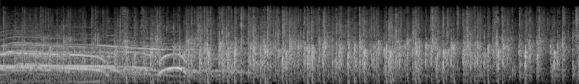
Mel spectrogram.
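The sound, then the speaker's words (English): A small studio audience at the BBC headquarters on Beechgrove Terrace, Aberdeen, bursts into loud, sustained applause during an Out of Doors special marking 100 years of BBC broadcasting in Aberdeen. High whoops and cheers rise and fall over the clapping at first, then dense, steady clapping carries on to the end. “And we're delighted to be joined by a small and rowdy audience here at our current BBC headquarters in Aberdeen at Beechgrove Terrace.”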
